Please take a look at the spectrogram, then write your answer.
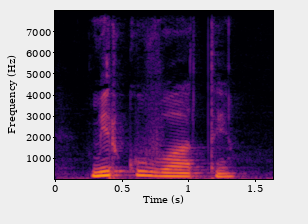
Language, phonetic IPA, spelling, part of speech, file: Ukrainian, [mʲirkʊˈʋate], міркувати, verb, Uk-міркувати.ogg
- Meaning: to think (over), to consider, to cogitate, to reflect, to deliberate (on/upon/over)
